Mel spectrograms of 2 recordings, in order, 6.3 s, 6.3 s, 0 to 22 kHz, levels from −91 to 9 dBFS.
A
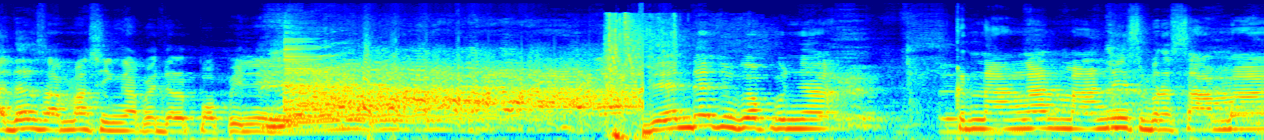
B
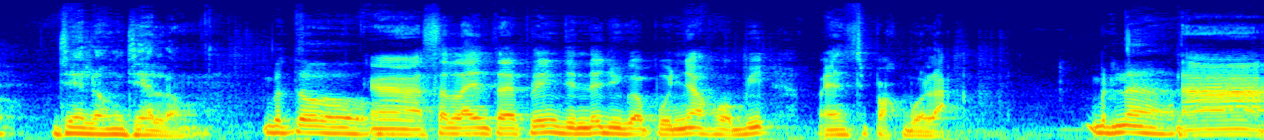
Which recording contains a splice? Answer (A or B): A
